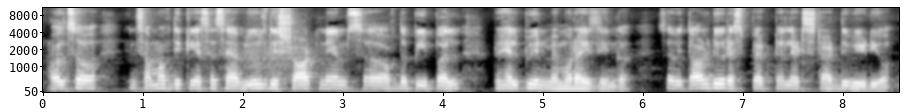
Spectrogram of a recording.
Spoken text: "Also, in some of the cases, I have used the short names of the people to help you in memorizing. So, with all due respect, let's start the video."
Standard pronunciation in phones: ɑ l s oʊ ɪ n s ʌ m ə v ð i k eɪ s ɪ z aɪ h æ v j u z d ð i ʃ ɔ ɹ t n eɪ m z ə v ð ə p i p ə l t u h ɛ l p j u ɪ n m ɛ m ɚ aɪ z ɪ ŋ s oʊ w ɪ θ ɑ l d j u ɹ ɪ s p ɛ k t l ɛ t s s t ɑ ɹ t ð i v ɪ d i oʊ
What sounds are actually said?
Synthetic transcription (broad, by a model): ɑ l s oʊ ɪ n s ʌ m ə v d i k eɪ s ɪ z h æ v j u z d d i ʃ ɔ ɹ t n eɪ m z ə v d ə p i p ə l t u h ɛ l p j u ɪ n m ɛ m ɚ aɪ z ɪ ŋ s oʊ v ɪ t ɑ l d j u ɹ ɪ s p ɛ k t l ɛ t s s t ɑ ɹ t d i v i d i oʊ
